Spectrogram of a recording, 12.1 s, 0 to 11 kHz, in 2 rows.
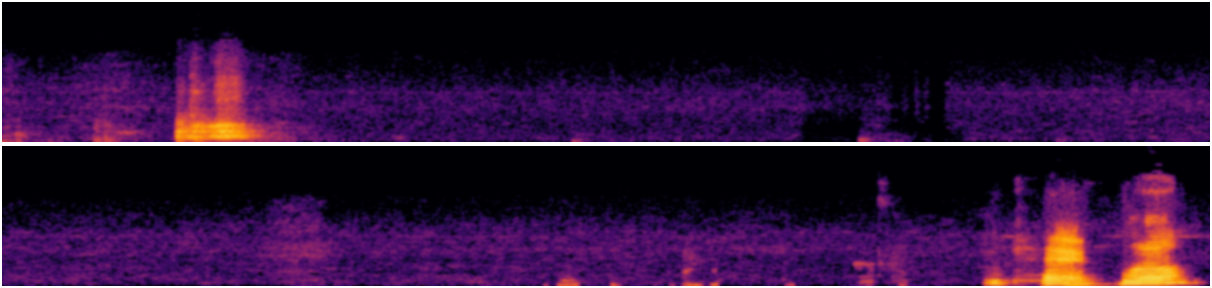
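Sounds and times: dog bark: 0.9s - 1.3s.

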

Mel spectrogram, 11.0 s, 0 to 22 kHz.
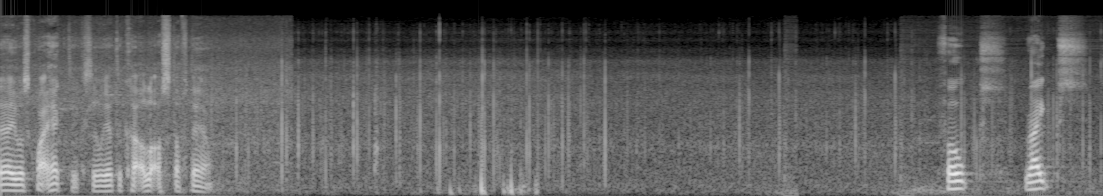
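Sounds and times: faint rain falling: 0.0s - 11.0s.

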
